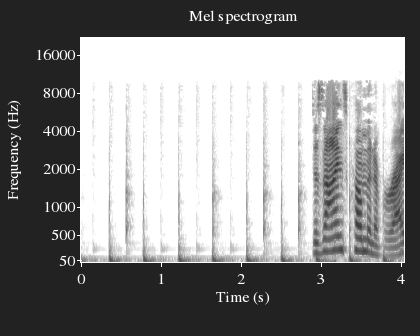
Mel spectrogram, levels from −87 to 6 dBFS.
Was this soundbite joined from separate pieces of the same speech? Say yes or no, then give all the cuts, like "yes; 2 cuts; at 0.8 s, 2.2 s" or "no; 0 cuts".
yes; 1 cut; at 2.4 s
